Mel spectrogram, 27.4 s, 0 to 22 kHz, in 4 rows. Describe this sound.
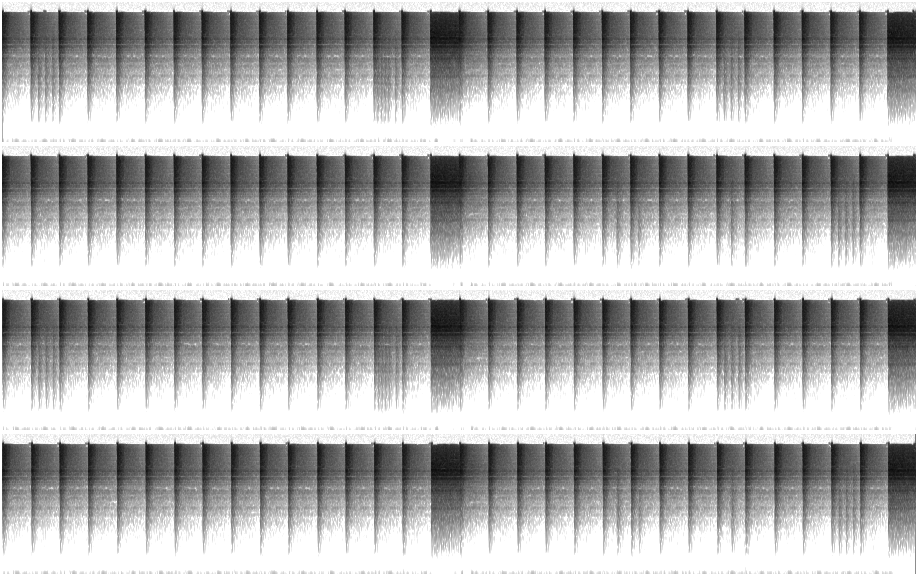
140-hi-hat loop
hihat, hi-hats, hihats, loop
